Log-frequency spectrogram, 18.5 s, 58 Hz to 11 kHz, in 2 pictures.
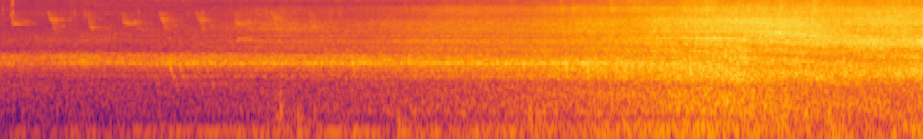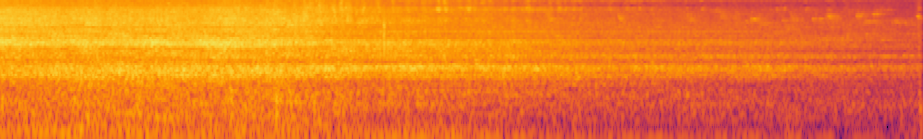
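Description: Double-deck RE1 regional express train passing through the station at speed. Its rushing rumble of wheels on rails builds as it approaches, stays loud for several seconds and fades away. A high whine drops in pitch as it goes by.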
